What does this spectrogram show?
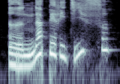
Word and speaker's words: apéritif: Okay, so let's see, that's un apéritif. So here you get the liaison between the two.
